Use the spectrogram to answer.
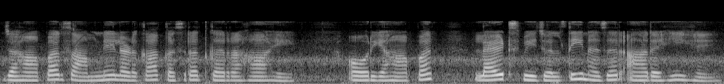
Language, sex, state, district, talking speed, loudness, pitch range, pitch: Hindi, female, Rajasthan, Jaipur, 150 wpm, -17 LUFS, 185-210 Hz, 195 Hz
